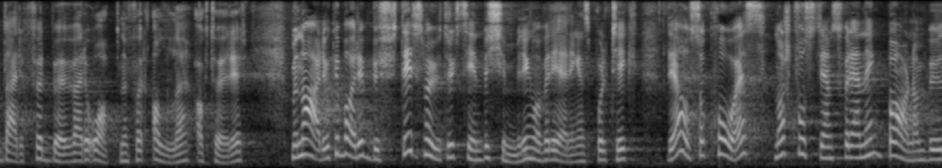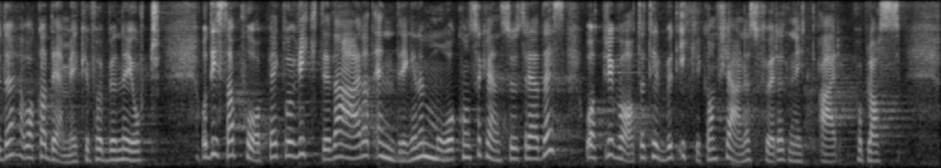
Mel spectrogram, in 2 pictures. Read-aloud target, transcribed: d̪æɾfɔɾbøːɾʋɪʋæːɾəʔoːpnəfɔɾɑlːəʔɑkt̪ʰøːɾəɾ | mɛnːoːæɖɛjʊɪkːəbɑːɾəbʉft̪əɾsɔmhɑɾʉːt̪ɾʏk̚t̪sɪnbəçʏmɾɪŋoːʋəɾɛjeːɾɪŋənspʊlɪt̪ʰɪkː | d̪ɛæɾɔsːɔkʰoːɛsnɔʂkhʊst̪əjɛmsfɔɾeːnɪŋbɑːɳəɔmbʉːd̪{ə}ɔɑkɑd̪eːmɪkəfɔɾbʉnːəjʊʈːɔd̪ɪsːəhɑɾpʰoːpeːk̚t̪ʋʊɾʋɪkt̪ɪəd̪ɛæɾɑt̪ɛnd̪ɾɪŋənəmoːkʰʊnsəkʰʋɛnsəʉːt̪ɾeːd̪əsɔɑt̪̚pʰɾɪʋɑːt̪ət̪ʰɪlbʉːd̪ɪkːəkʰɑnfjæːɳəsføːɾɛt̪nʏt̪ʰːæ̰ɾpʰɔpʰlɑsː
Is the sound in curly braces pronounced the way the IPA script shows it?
yes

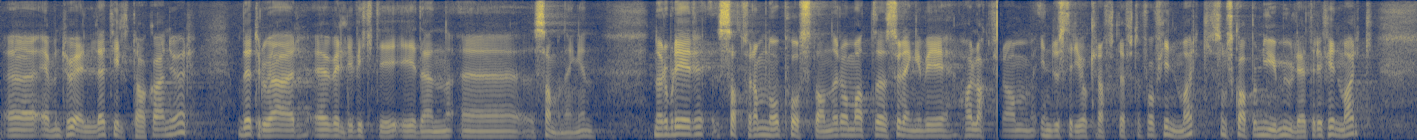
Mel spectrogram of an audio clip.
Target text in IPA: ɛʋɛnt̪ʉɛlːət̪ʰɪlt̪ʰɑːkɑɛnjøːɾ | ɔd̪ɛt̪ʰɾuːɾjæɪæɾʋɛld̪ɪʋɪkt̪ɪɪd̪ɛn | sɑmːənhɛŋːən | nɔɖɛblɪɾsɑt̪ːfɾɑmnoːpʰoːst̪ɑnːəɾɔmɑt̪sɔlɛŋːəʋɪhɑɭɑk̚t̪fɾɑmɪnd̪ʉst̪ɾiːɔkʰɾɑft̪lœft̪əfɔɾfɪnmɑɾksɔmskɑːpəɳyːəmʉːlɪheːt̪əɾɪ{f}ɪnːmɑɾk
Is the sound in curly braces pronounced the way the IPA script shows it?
yes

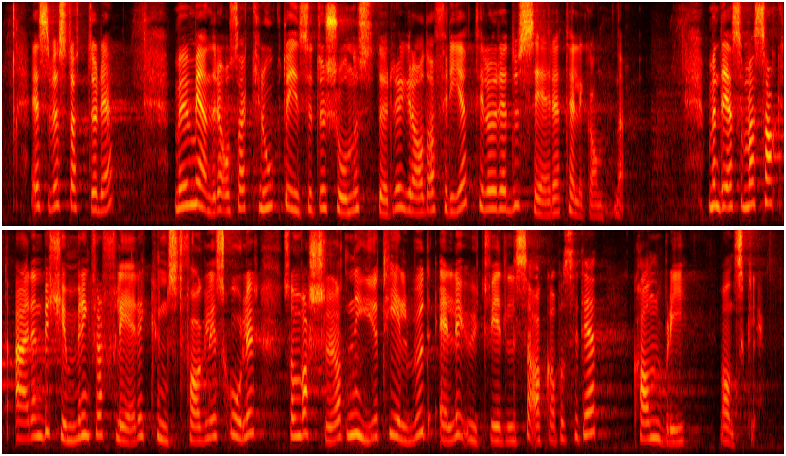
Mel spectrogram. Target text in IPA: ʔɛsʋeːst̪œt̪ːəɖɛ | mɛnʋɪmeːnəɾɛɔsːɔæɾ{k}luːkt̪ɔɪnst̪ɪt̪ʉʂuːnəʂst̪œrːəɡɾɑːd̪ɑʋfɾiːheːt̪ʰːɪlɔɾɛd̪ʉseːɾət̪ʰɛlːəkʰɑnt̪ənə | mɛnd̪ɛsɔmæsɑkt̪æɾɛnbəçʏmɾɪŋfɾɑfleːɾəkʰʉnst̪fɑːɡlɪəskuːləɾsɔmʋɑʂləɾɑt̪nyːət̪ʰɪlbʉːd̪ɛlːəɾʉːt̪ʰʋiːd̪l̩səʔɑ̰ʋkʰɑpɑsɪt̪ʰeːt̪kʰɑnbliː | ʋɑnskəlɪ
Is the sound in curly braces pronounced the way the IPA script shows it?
no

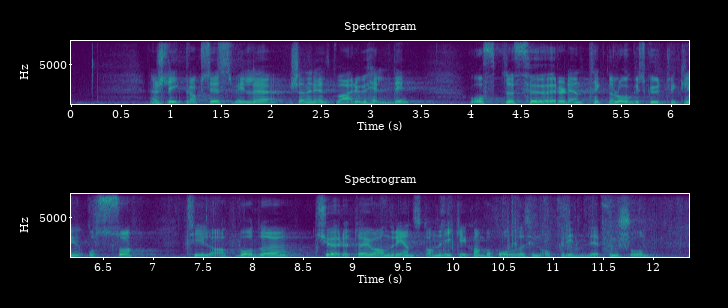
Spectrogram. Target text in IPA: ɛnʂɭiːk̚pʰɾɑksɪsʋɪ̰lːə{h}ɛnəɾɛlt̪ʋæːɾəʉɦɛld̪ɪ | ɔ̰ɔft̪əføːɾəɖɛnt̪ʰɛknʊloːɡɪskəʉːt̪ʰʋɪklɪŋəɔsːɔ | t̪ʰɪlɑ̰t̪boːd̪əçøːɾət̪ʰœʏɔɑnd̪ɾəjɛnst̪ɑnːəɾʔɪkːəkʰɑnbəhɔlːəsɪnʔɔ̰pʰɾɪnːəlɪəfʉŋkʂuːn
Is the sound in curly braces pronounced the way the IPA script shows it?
no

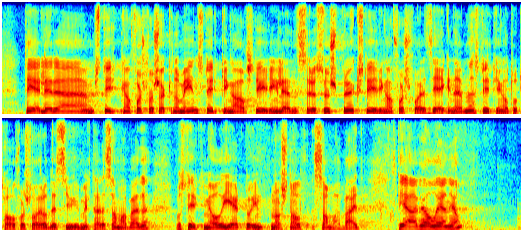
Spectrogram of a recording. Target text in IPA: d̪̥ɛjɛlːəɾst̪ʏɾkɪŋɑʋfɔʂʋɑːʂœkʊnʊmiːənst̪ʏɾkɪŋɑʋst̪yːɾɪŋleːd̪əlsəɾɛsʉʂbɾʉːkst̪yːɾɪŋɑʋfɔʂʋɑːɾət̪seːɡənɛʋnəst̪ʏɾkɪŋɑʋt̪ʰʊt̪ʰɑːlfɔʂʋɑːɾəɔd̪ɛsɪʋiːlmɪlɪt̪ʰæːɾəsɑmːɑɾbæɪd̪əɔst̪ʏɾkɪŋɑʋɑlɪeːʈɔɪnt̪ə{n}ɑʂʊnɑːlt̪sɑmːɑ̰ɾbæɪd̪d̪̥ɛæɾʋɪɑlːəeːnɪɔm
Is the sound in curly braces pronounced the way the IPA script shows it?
no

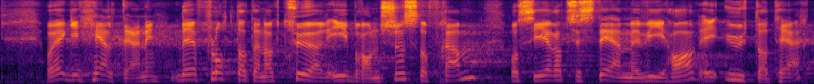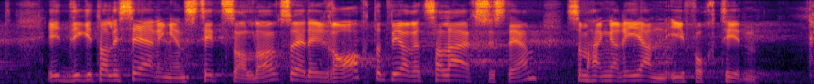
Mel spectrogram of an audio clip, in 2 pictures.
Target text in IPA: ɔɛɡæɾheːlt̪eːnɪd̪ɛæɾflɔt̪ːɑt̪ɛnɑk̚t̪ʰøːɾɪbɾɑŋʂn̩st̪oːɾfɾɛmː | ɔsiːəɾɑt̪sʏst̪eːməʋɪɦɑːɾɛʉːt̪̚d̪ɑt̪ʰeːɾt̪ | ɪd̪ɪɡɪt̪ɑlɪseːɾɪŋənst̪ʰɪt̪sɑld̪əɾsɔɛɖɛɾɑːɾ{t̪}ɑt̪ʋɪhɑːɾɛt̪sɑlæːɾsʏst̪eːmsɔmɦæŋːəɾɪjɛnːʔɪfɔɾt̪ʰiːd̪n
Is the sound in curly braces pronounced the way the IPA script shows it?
yes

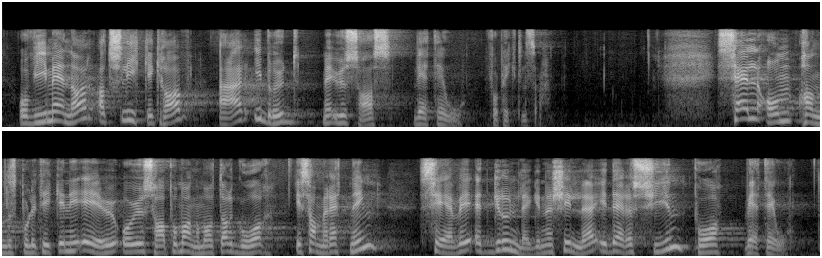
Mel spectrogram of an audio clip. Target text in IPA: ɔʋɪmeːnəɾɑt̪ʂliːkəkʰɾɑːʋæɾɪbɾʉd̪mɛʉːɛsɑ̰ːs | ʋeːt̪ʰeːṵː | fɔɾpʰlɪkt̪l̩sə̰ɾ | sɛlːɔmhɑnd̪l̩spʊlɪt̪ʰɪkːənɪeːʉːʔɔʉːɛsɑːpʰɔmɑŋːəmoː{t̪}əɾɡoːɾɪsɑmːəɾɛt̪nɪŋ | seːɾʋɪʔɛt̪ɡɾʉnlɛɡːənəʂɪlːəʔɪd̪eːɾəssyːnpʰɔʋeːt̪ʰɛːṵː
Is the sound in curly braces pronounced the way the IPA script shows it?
yes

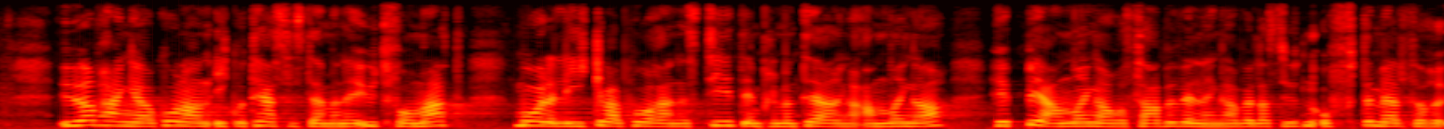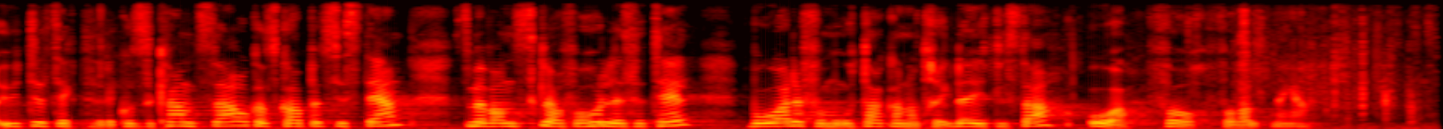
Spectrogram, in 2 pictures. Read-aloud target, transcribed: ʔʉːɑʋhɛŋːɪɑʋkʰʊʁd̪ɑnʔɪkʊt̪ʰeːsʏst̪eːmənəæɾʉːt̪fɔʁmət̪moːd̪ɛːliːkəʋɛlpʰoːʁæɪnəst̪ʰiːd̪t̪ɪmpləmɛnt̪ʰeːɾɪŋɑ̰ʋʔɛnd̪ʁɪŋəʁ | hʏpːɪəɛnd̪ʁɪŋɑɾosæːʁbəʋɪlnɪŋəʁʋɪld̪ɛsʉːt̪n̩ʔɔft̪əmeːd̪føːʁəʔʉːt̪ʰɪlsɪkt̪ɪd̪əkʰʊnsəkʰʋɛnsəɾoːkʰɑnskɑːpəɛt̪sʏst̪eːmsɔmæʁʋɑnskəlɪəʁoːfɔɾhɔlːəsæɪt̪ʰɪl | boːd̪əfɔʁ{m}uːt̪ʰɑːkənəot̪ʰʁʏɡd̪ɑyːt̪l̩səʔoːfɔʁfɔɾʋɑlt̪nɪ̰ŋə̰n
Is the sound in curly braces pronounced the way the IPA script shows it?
yes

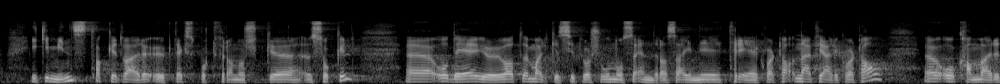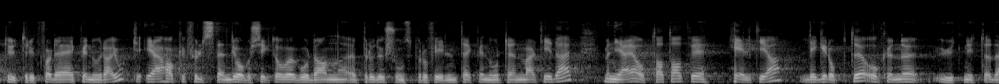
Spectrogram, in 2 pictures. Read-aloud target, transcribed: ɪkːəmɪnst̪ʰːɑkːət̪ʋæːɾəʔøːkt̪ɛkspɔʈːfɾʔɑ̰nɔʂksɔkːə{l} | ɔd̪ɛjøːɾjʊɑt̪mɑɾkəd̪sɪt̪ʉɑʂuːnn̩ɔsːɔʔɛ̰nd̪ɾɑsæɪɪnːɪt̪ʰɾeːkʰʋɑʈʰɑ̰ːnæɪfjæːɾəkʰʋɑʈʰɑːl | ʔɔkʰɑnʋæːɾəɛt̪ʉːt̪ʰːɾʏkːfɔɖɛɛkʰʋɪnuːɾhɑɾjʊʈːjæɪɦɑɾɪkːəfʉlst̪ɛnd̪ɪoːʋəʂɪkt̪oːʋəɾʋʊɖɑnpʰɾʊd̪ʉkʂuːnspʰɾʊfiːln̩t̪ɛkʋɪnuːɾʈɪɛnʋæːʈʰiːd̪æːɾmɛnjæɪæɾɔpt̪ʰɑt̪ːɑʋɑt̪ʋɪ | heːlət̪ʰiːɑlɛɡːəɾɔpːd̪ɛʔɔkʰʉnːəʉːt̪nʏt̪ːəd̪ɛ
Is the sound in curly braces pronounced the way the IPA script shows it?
yes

